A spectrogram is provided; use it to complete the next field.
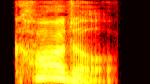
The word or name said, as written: caudal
